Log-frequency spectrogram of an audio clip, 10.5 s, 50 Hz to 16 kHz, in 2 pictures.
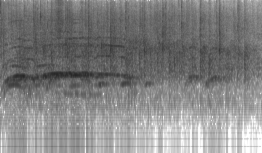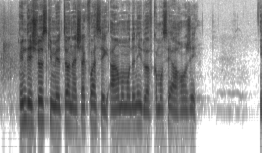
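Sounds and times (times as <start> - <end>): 
people cheering: 0.0 - 5.4
audience applause: 0.0 - 6.0
speech: 5.6 - 9.3.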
